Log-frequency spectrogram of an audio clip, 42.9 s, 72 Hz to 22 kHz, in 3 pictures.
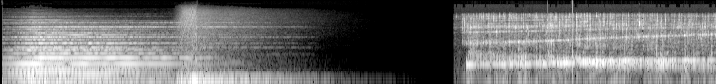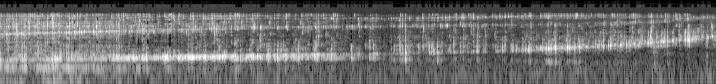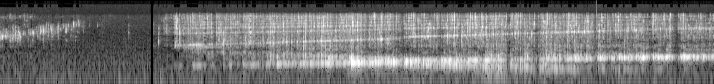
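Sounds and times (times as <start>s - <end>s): water pouring into a bottle: 9.1s - 30.5s, 31.7s - 42.9s.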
